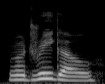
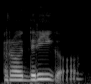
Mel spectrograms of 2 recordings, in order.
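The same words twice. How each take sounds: First: The name is said with English vowels. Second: The name is said with Spanish vowels. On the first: "they would pronounce it as Rodrigo" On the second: "If your name is Rodrigo"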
